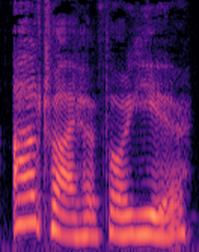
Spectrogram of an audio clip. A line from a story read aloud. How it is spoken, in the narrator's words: Peniston, with a sigh, announced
